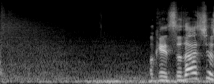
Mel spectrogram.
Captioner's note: transition whooshes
